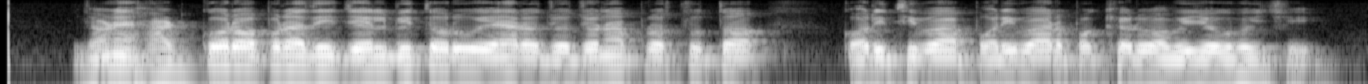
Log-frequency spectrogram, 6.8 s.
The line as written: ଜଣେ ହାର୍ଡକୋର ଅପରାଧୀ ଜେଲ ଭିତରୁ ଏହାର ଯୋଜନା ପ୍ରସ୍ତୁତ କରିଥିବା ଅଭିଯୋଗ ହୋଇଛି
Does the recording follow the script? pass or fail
fail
